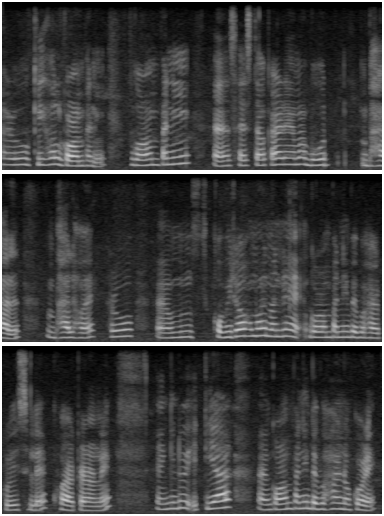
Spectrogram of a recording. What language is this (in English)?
Assamese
